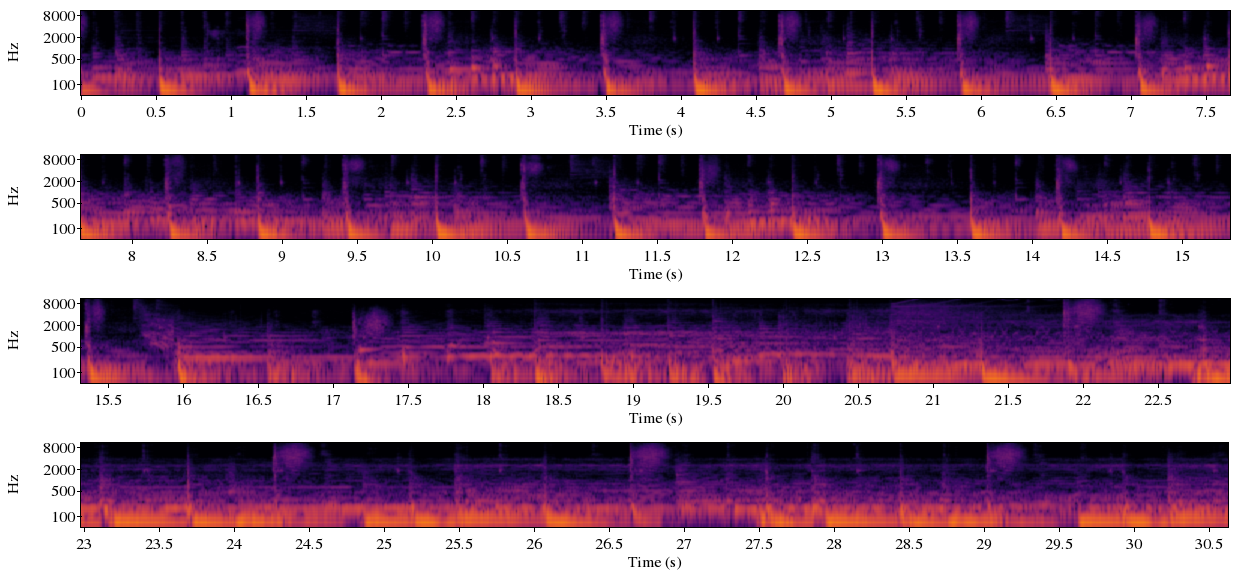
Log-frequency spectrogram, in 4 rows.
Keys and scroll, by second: 4.8 ctrl+-, 6.4 space, 8.7 ctrl+=, 9.4 space, 11.0 ctrl+-, 18.1 space.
